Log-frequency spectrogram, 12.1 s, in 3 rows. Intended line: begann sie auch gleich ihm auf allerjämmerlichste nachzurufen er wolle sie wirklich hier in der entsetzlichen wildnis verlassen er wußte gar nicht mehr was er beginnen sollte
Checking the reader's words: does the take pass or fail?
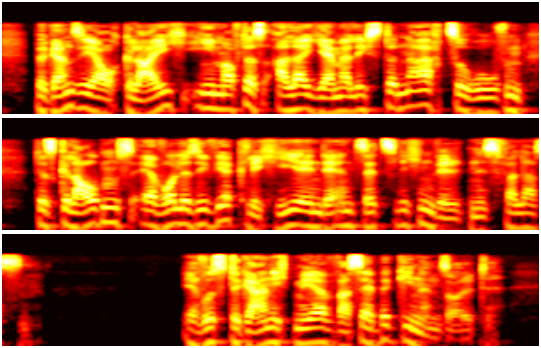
fail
